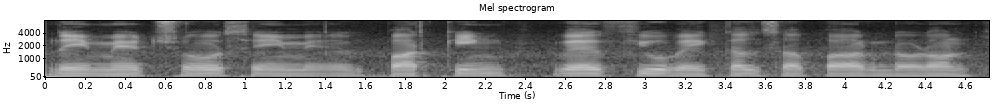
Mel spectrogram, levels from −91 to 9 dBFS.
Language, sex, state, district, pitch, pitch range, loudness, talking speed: English, male, Karnataka, Bangalore, 100 Hz, 100-105 Hz, -20 LUFS, 140 wpm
